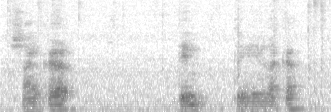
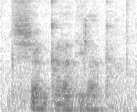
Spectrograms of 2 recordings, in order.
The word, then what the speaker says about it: Shankaratilaka: Ő a Swami Shankar Tinilaka. No. Shankaratilaka. Shankaratilaka.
